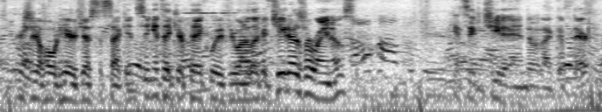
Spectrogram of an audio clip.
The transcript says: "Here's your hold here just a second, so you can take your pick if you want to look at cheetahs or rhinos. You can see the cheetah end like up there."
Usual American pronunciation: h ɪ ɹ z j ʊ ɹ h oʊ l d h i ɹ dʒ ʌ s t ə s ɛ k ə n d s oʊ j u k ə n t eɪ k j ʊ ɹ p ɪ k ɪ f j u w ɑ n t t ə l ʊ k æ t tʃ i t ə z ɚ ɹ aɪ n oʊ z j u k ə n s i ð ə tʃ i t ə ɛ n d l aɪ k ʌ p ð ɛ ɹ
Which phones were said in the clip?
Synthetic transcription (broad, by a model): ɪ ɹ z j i h oʊ l d h i ɹ dʒ ʌ s t ə s ɛ k ə n d s oʊ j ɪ k ə n t eɪ k j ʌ ɹ p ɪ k ɪ f j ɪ w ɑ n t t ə l ʊ k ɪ t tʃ i t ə z ɚ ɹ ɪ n oʊ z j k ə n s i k tʃ i t ə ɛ n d l aɪ k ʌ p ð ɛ ɹ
